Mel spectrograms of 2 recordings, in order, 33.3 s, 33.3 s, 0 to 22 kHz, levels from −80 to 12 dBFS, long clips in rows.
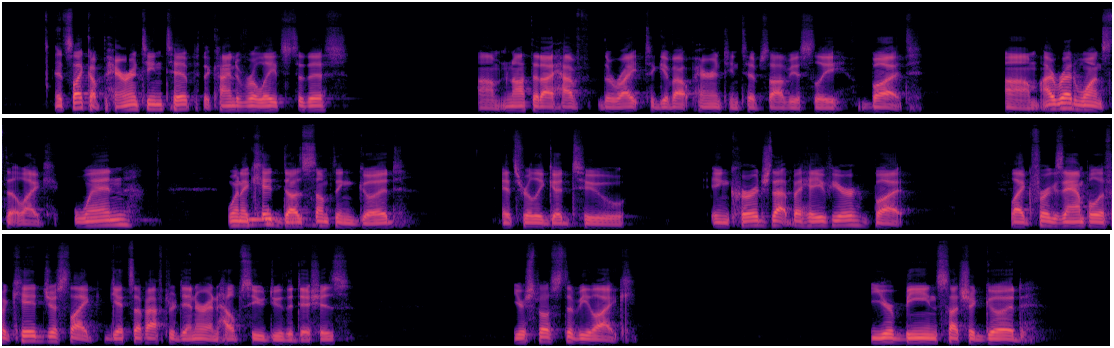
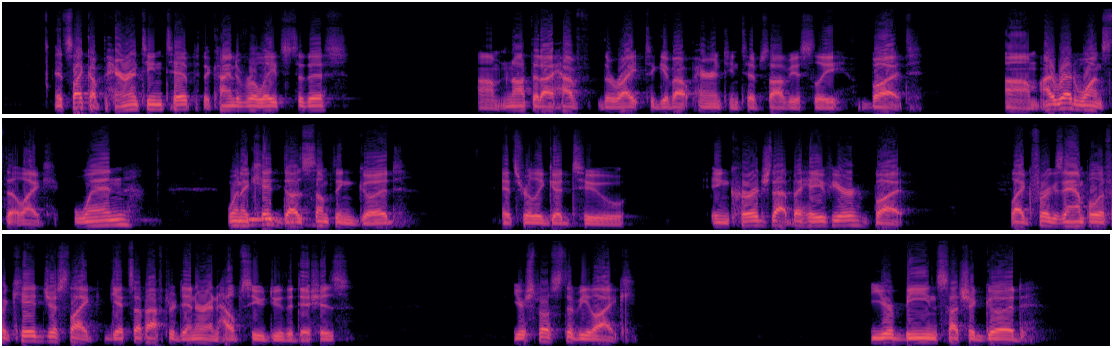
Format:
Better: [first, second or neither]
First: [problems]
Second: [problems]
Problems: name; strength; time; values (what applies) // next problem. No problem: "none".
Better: first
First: none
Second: distortion; slight; 3% of the sound clipped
